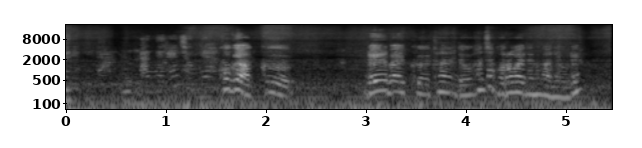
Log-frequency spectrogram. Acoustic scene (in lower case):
car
